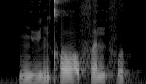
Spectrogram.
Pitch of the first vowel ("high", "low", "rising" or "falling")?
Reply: rising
